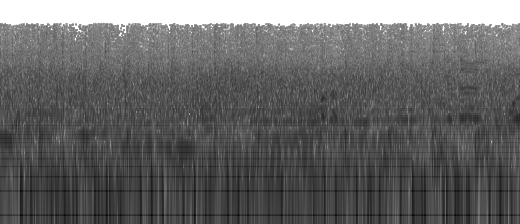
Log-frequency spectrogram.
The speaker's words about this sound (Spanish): Un aplauso para ella.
